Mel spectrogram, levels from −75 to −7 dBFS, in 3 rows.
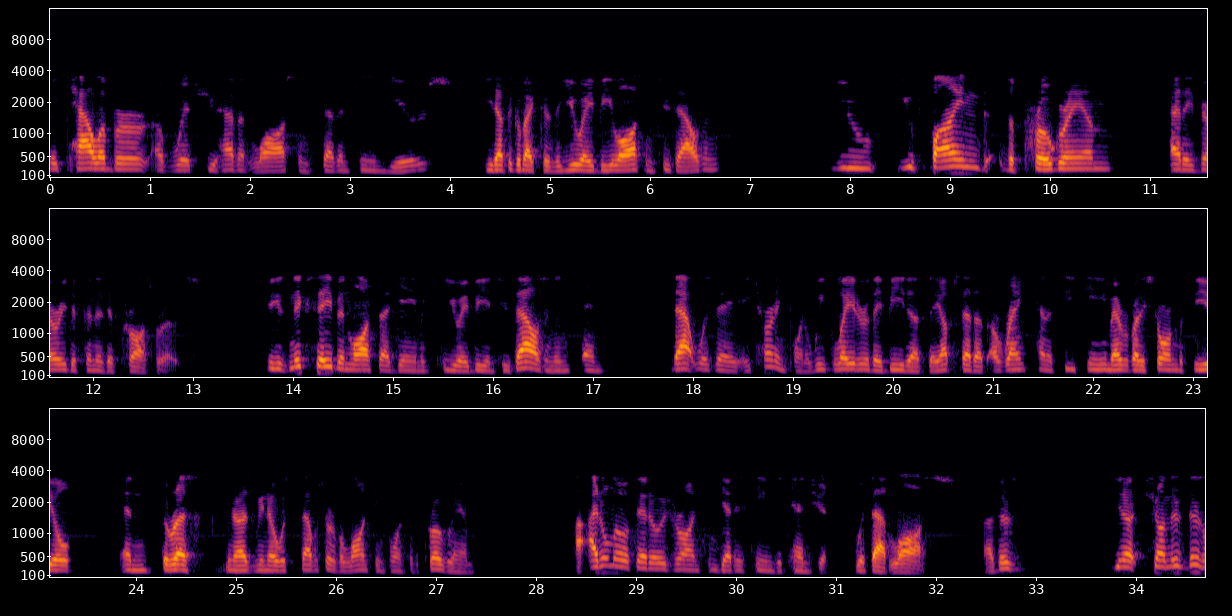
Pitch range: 100-120 Hz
